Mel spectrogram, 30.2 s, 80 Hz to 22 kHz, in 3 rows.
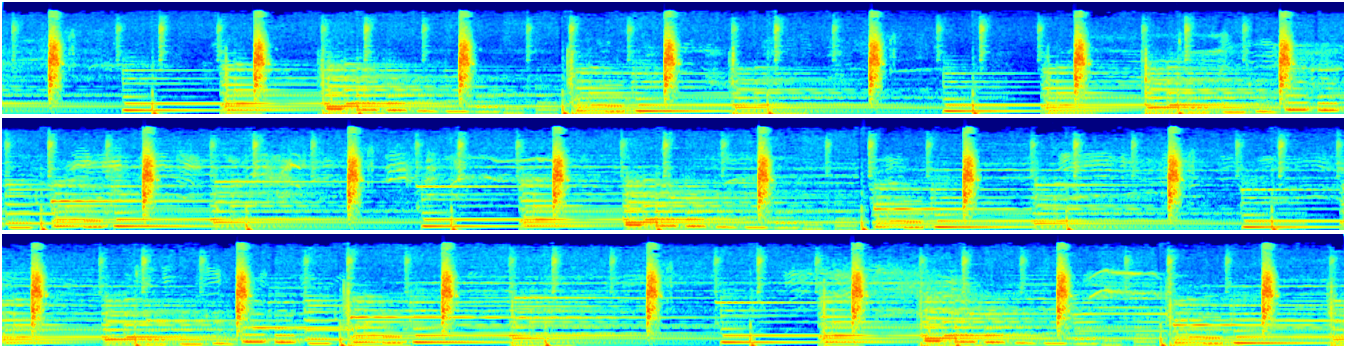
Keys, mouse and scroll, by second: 3.3 click, 4.7 click, 5.5-8.1 drag, 13.8-14.7 scroll down 5, 15.8-20.2 drag, 21.1-26.9 drag, 27.8 click, 28.9 click, 29.6 click.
